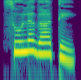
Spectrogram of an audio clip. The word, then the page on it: ಸೂಲಗಿತಿ: sūlagiti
